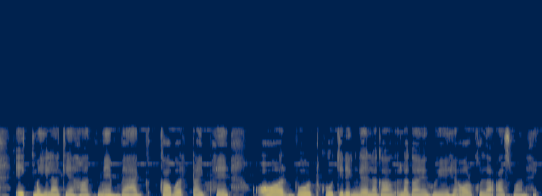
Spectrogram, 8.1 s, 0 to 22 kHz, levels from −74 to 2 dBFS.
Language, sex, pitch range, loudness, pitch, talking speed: Hindi, female, 195-210 Hz, -26 LUFS, 200 Hz, 145 wpm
